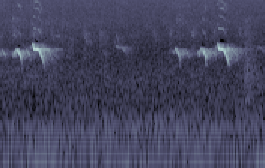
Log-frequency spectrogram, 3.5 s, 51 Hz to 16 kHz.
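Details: A Himalayan shrike-babbler (Pteruthius ripleyi), perched on a bare pear tree in an orchard and botanical gardens in the hills, gives a bright, cheery two-note call of quick whistles, repeated after about 2.5 seconds, against faint hiss.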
